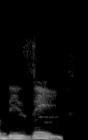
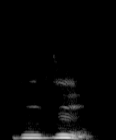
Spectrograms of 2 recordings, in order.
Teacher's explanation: So disease, the stress is on the second syllable.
